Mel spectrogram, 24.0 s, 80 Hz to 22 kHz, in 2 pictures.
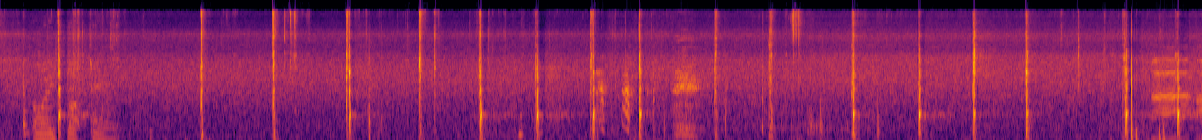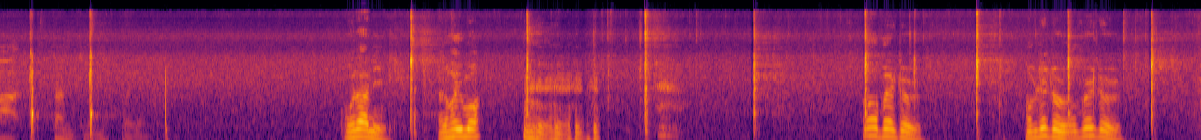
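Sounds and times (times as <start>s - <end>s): axe chopping wood: 0.6s - 0.9s, 2.0s - 7.8s, 11.2s - 13.0s, 16.1s - 16.4s, 19.5s - 19.8s, 21.8s - 22.9s, 23.5s - 23.8s.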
